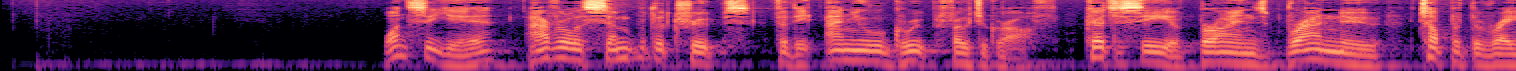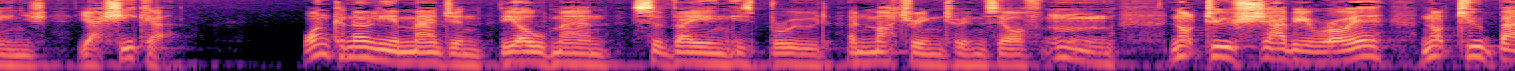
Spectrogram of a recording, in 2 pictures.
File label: voiceover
